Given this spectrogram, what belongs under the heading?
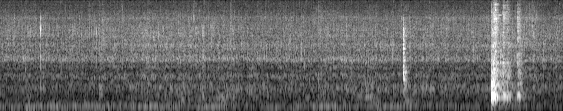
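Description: Paneer masala being fried in a pan, a soft steady sizzle with a few isolated scrapes and a louder clatter near the end.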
